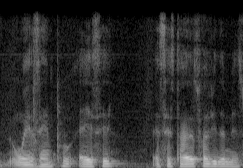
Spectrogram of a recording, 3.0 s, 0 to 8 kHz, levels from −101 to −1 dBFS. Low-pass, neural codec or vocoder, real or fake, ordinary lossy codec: 7.2 kHz; none; real; none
